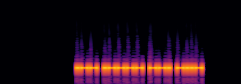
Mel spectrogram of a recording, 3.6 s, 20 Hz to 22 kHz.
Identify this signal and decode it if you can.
Morse code, heard as a keyed tone, about 36 wpm, 700 Hz. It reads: W1GX
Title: USA Call Signs - 4 Characters - 2x Character Spacing - 35wpm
